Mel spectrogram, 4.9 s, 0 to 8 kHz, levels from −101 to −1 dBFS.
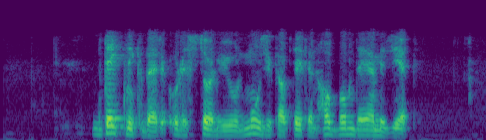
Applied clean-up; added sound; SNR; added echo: none; none; none; none.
